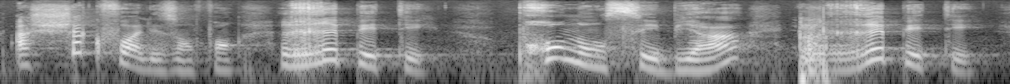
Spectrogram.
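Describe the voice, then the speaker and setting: A woman teaching young children to read, articulating each syllable slowly and clearly, repeating words, and encouraging them. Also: medium pitch, big pitch swings. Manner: encouraging, addressing children warmly. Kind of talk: school reading lesson for children.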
